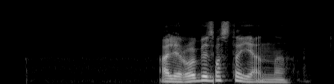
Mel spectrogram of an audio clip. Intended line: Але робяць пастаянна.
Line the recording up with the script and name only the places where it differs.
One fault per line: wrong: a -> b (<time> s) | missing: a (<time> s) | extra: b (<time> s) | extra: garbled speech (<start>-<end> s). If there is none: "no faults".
no faults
